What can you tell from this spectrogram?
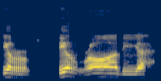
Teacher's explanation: Nah, ra-nya jangan terlalu banyak getaran.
